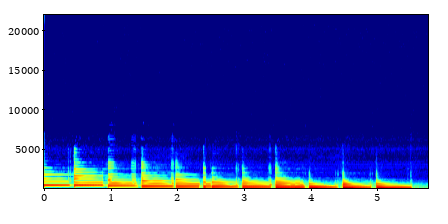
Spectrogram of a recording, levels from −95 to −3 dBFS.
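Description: MP3 compression runs through this music clip from start to finish: the top end is cut off, quiet detail swirls and bubbles as it drops in and out from moment to moment, bright transients carry a metallic chirp, and attacks smear. This is likely a low-rate MP3 encode, with the damage level fitting around 64 kbps, where the encoder runs short of bits, trims the treble at a fixed point and discards weaker frequency content frame by frame. Frames out of order occur at 2.32 to 2.53 s and again at 3.69 to 3.84 s, heard as a brief garbled flutter. In each stretch two adjacent blocks of sound have traded places, about 96 ms each in the first and 72 ms in the second, which fits runs of four and then three frames being decoded in swapped order. Nothing is lost from the timeline, so the music resumes on time after each scramble.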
